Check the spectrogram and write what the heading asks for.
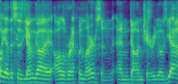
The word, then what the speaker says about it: Oliver Ekman-Larsson: of Don Cherry and his complete blunder of pronouncing names. My favorite is Ron McLean tells him, oh yeah, this is young guy Oliver Ekman-Larsson, and Don Cherry goes, yeah, look at Oliver Lossum Tossum.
